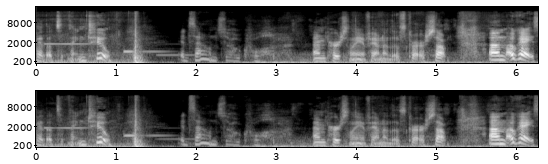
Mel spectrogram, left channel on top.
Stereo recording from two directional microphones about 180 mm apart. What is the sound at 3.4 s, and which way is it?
A woman's voice, 20° right (ahead or behind).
